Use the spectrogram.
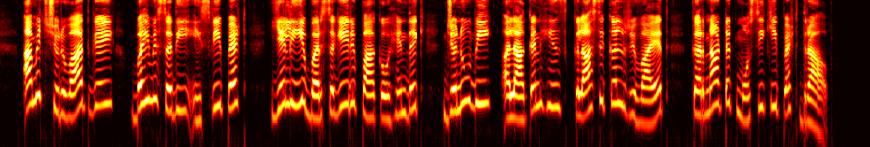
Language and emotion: Kashmiri, neutral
